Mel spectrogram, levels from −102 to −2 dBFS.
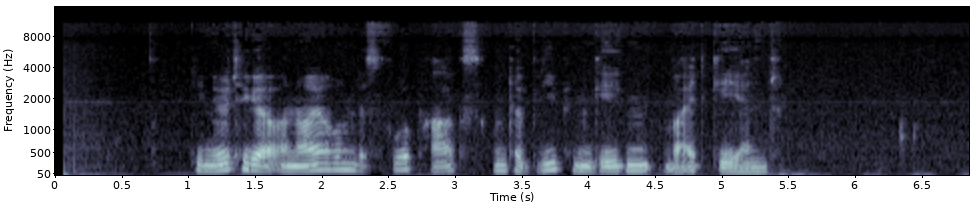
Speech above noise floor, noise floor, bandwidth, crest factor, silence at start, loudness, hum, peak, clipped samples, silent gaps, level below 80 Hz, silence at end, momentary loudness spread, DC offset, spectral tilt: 39 dB; -73 dBFS; 11.5 kHz; 20 dB; 0.05 s; -35 LUFS; none; -16 dBFS; under 0.1%; none; -60 dBFS; 1.25 s; 12 LU; under 0.1%; -7.5 dB/octave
